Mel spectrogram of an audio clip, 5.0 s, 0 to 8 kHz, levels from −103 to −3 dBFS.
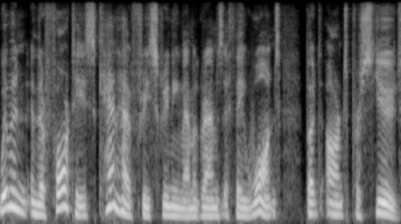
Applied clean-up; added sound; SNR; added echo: none; none; none; none.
